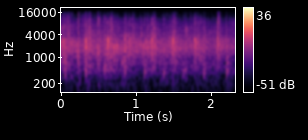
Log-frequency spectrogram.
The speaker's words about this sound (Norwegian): Kan vi få en applaus for det, eller?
